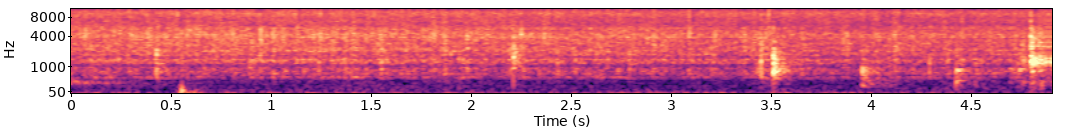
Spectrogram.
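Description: Vegetables with salt and turmeric fry in a pan with a steady close sizzle while a utensil stirs them, scraping and clinking in occasional short knocks, with no voices.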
